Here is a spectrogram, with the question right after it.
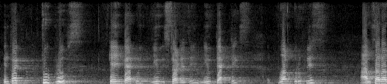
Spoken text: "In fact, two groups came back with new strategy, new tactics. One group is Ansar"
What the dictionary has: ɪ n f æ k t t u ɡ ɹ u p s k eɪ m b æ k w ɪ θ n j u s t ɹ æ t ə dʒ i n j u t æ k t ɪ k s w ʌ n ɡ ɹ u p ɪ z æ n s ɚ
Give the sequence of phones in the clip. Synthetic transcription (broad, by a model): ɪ n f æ k t t u ɡ ɹ u p s k eɪ m b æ k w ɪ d n j u s t ɹ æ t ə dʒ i n j u t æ k t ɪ k s w ʌ n ɡ ɹ u p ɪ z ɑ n s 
